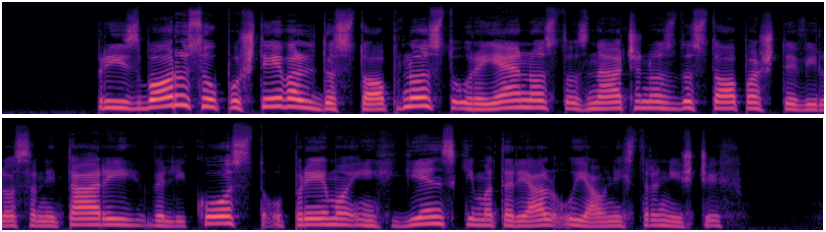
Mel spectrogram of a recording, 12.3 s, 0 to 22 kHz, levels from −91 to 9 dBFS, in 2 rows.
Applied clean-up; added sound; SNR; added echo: none; none; none; none.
